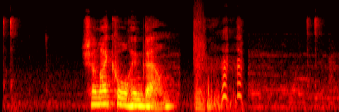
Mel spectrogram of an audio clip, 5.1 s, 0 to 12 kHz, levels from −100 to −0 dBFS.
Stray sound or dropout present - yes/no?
yes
